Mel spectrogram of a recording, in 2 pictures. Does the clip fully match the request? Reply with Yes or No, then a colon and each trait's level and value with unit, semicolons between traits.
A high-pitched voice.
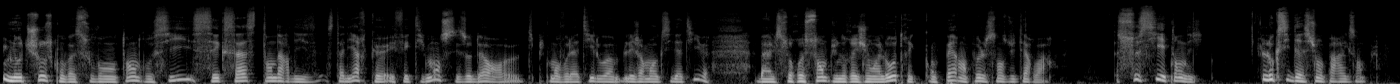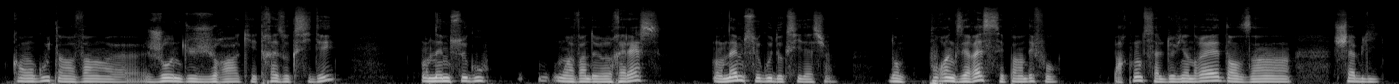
No: low, 135 Hz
